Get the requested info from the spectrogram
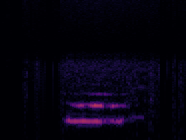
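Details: Pet cat up late at night playing with toys and calling out for someone to play with: a single clear meow about half a second long, steady then dipping slightly at the end, in a quiet room.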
